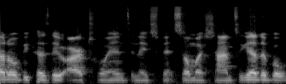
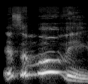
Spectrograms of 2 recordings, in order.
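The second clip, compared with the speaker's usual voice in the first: loud, high-pitched exclamation; exasperated protest; 10 dB louder, faster than usual. Real, not acted. Co-host defending a vampire movie scene, exasperated. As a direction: burst out in protest, voice leaping up.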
